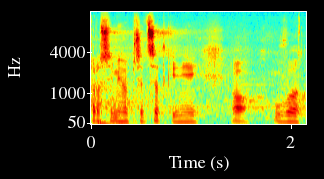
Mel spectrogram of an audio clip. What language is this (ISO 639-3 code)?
ces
